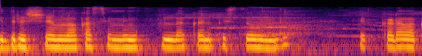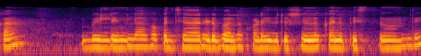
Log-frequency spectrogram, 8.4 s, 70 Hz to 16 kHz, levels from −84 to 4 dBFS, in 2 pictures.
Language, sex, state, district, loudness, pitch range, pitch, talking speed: Telugu, female, Andhra Pradesh, Krishna, -15 LUFS, 170-180 Hz, 175 Hz, 140 wpm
